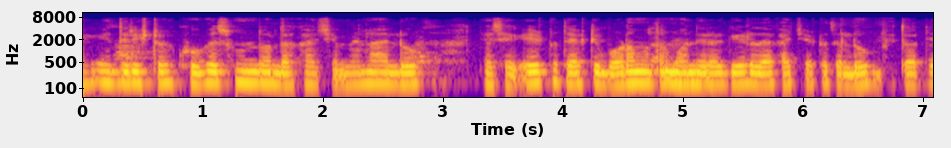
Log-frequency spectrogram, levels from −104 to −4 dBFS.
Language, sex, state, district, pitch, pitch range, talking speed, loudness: Bengali, male, West Bengal, Jhargram, 130 Hz, 125-140 Hz, 170 wpm, -18 LUFS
